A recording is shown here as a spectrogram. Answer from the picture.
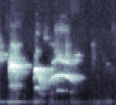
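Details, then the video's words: Great Kiskadees singing right beside the speaker in Caraguatatuba, Brazil: two loud, harsh, buzzy notes, the second longer and falling, about a second in all, over a low hum and speech. "Vocês podem ouvir os bem-te-vis bem do lado que estão aqui de mim cantando, né?"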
